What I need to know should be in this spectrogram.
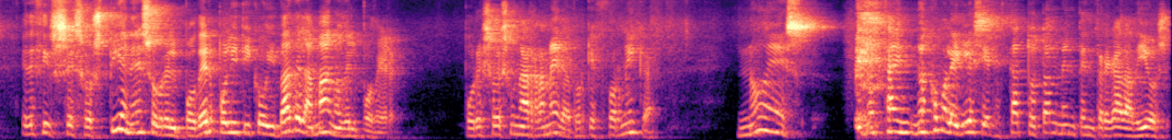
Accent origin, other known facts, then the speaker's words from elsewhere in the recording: Spain; Además somos españoles, los españoles nos calentamos mucho.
